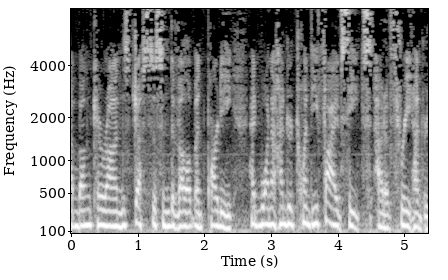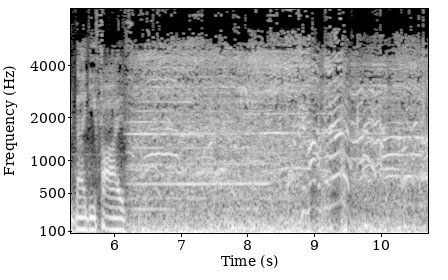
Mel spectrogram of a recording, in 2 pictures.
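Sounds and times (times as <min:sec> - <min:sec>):
speech: 0:00.0 - 0:07.8
street crowd shouting and chattering in Rabat: 0:05.9 - 0:10.7
car horns blaring in the streets of Rabat: 0:06.3 - 0:09.6.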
